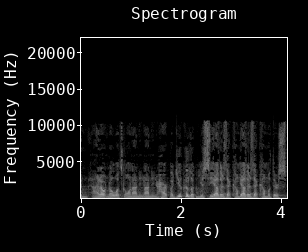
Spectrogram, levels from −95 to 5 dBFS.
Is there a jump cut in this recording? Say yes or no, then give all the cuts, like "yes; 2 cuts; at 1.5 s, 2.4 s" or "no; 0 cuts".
yes; 3 cuts; at 1.2 s, 2.3 s, 3.2 s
